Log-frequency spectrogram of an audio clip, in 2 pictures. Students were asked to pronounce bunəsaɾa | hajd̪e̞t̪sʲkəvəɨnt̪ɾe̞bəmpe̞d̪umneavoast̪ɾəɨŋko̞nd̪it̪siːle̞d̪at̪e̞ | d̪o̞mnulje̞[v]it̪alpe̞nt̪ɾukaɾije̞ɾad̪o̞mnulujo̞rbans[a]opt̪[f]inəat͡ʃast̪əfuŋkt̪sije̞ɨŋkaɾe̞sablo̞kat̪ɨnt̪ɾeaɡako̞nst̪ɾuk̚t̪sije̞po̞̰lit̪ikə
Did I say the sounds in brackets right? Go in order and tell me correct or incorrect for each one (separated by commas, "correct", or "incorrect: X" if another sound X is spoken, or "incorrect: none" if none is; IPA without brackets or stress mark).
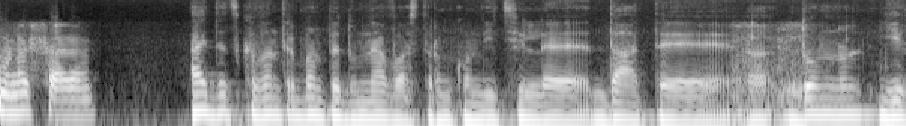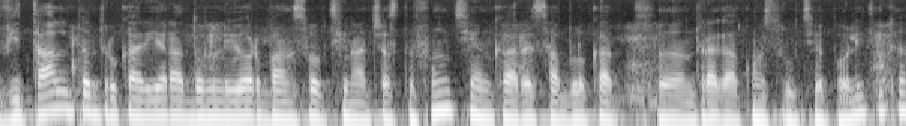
correct, incorrect: ə, incorrect: s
